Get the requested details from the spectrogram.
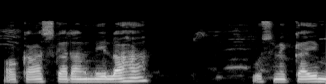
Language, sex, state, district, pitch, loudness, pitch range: Hindi, male, Bihar, Jahanabad, 125 Hz, -16 LUFS, 125-165 Hz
